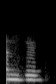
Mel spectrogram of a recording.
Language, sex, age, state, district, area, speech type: Punjabi, female, 18-30, Punjab, Muktsar, urban, conversation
